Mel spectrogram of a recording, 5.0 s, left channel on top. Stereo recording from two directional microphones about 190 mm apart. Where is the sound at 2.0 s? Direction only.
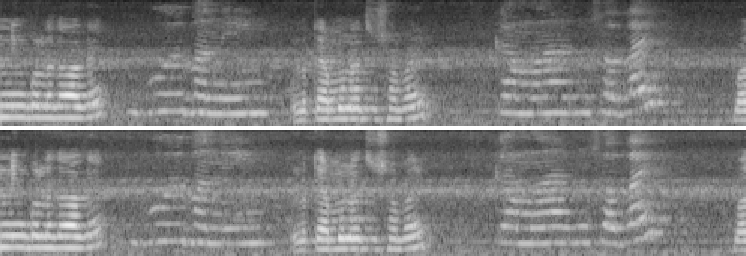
10° left (ahead or behind).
